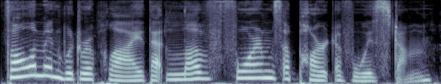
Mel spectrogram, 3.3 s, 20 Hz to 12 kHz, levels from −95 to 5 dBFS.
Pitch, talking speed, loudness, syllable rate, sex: 225 Hz, 180 wpm, -16 LUFS, 4.5 syllables/s, female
